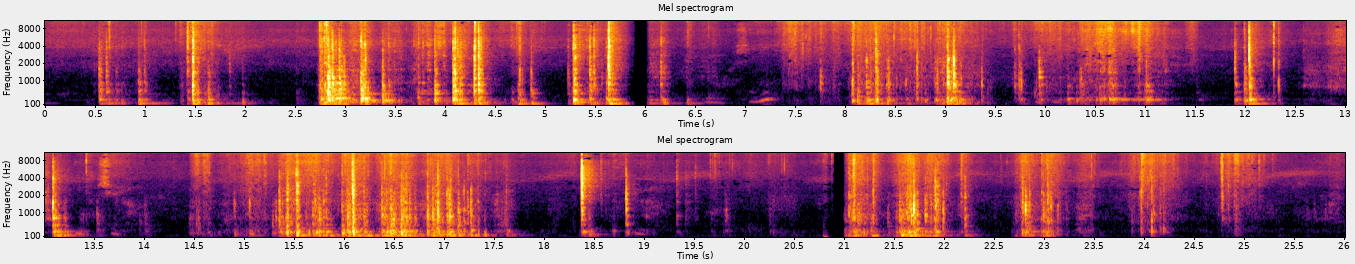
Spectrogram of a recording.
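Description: Bamboo poles knock and clatter against one another.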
